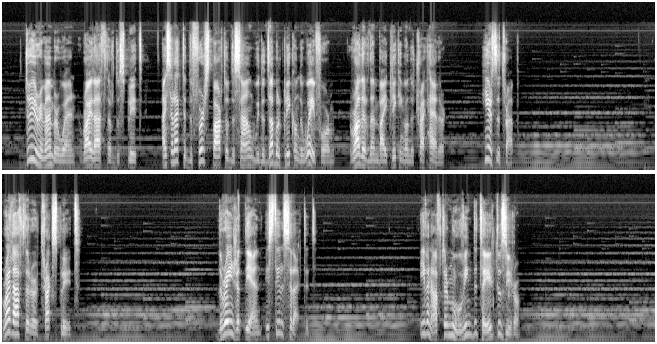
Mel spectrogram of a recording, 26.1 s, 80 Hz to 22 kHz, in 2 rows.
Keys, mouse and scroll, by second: 16.8 ctrl+alt+i, 24.7 click.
